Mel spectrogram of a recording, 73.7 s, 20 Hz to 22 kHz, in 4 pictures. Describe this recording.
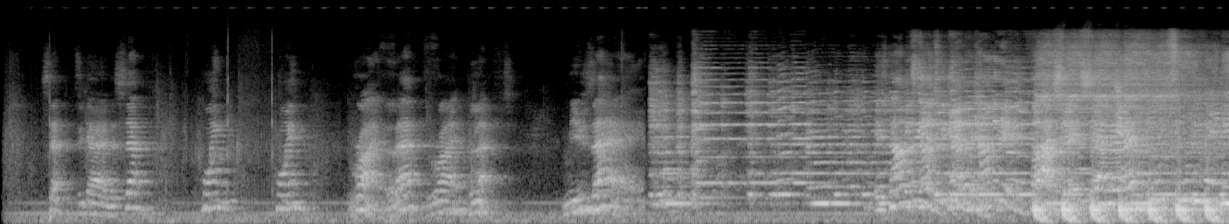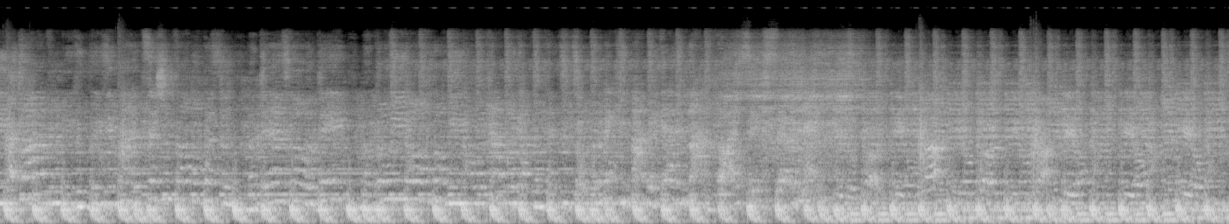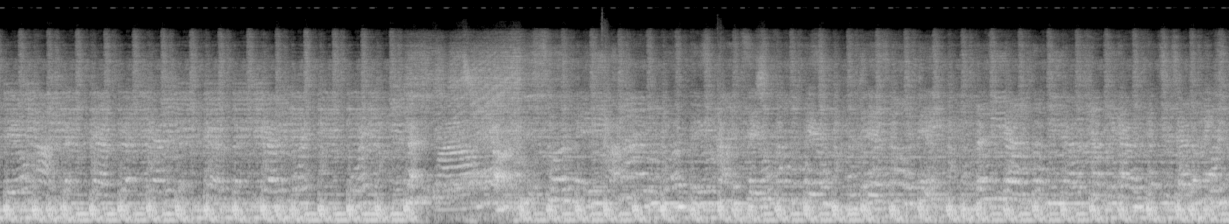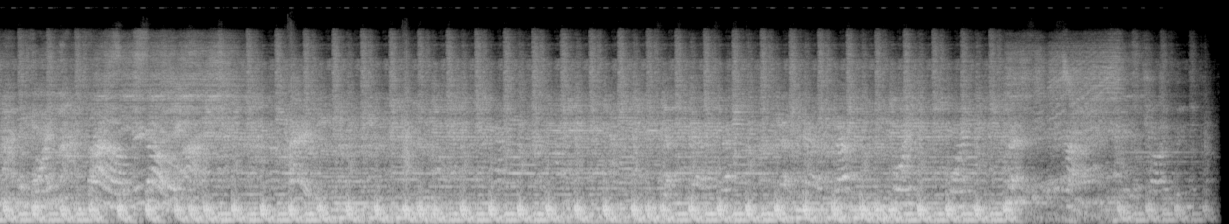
Recorded in The Queens Room on board the Queen Mary 2 while crossing The North Atlantic bound for New York. Recorded with a Mix Pre 3 using 2 Beyer lavaliers.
